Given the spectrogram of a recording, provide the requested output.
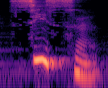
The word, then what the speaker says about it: six: 6. Le X, il se prononce S à la fin.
